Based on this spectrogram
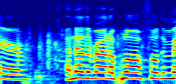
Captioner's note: applause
